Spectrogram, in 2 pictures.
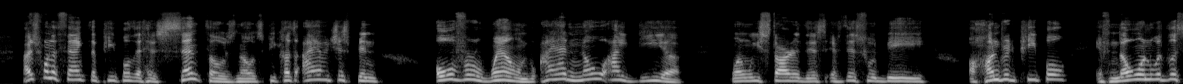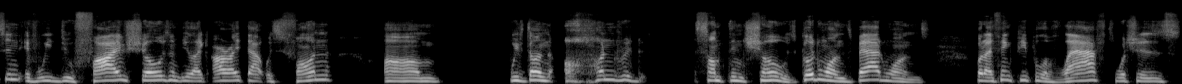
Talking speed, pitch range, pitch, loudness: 180 wpm, 150-200 Hz, 175 Hz, -24 LUFS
